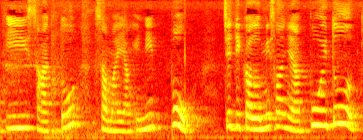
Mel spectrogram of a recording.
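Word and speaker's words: 不: ya By the way Jadi kalau misalnya belakangnya pu itu dia nada keempat jadi yang pu itu yang pu itu dia berubah jadi nada kedua jadi bacanya pu nada kedua ya guys belakangnya jangan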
